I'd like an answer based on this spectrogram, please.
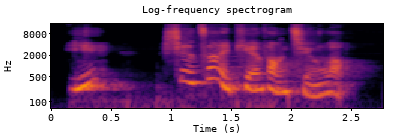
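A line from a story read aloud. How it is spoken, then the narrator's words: Surprised, laughing. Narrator (Chinese): 翠芝不禁咦了一声，笑道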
